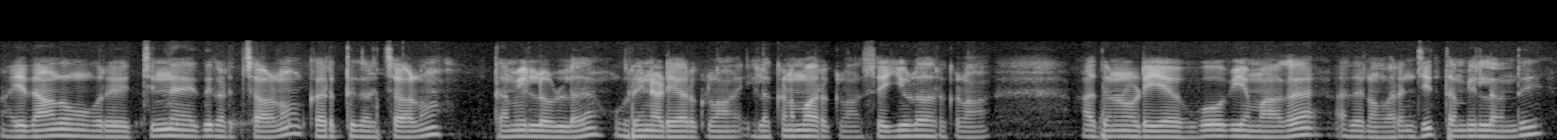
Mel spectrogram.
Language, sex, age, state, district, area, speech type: Tamil, male, 30-45, Tamil Nadu, Mayiladuthurai, urban, spontaneous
